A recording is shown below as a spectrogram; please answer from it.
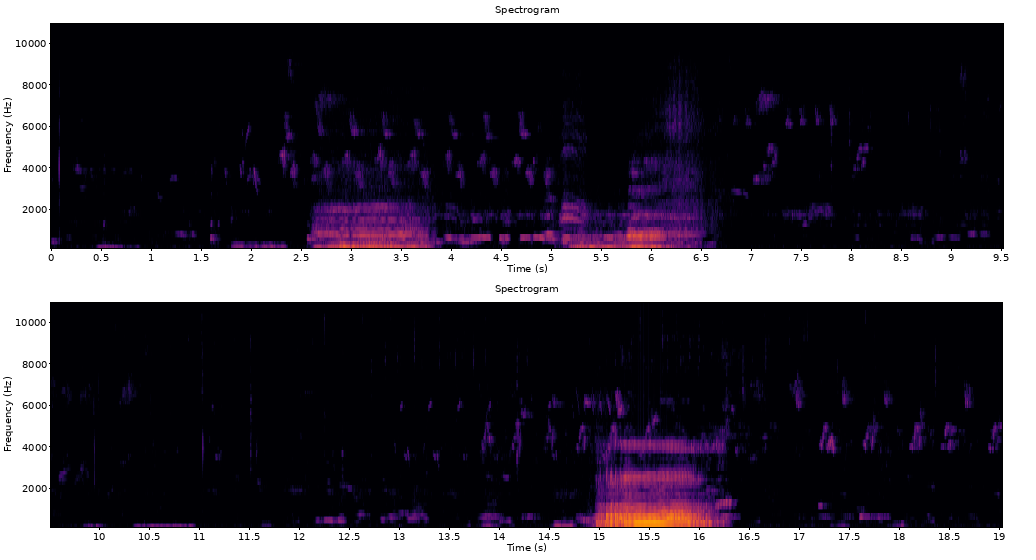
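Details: Cattle, a cow with a big bull during mating: three drawn-out, harmonic moos of one to one and a half seconds each, the last the loudest, with faint short grunts and scattered high chirps between.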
